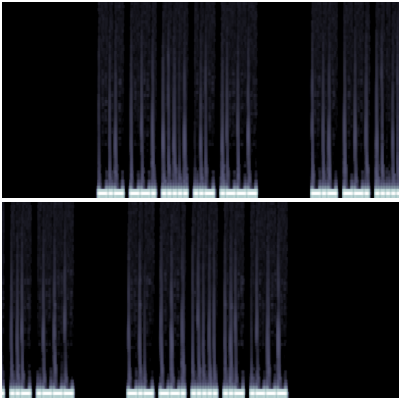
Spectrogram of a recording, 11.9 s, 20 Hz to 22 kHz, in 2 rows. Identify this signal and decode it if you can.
Morse code, heard as a keyed tone, about 32 wpm, 700 Hz. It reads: KG5UJ KG5UJ KG5UJ
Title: USA Call Signs - 5 Characters - Repeated 3x - 30wpm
